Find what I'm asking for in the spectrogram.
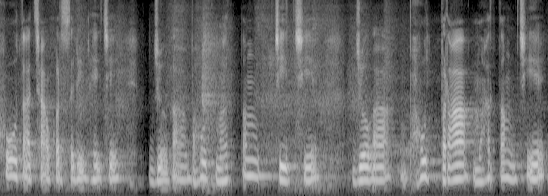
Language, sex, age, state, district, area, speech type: Maithili, female, 60+, Bihar, Madhepura, urban, spontaneous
